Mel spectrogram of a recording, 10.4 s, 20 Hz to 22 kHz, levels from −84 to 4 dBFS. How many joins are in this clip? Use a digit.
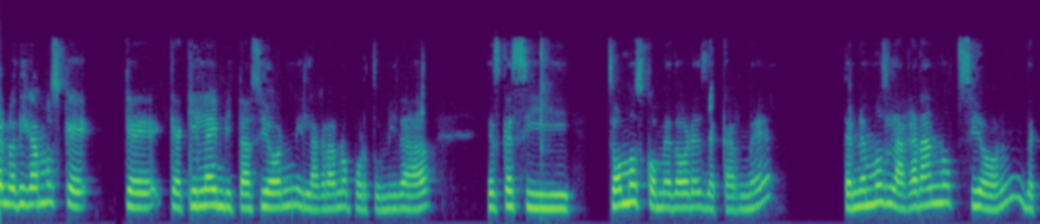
0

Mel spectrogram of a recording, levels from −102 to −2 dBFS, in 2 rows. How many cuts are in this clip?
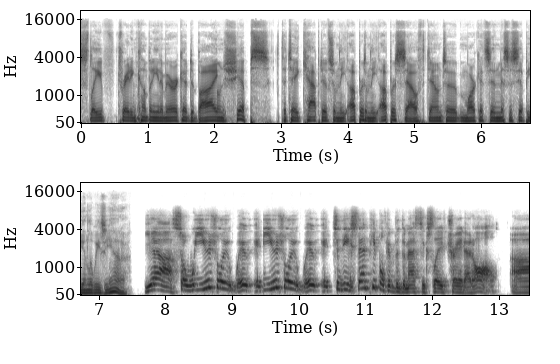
5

